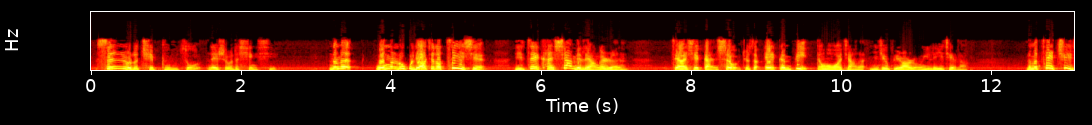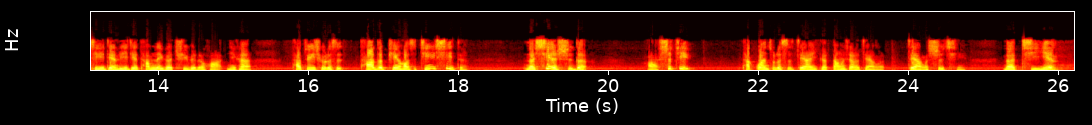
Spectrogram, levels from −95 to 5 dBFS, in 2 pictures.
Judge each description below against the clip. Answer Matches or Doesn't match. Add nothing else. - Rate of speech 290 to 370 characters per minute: Doesn't match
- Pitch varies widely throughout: Matches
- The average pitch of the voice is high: Matches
